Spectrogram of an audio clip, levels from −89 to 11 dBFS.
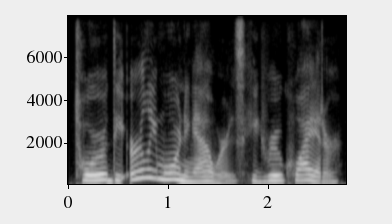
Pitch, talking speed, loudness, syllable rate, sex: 260 Hz, 170 wpm, -16 LUFS, 4.5 syllables/s, female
